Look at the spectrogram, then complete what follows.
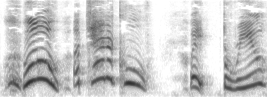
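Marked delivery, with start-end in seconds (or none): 0.0-1.5 high, loud gasp of discovery; excited high discovery; surprised. Pretend. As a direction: shout it like you just spotted treasure. Kids discover a wild Pokemon.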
